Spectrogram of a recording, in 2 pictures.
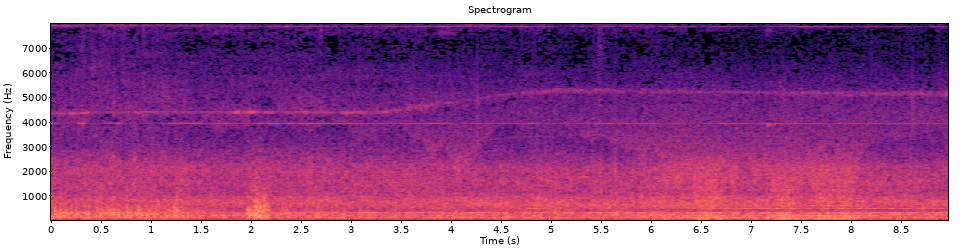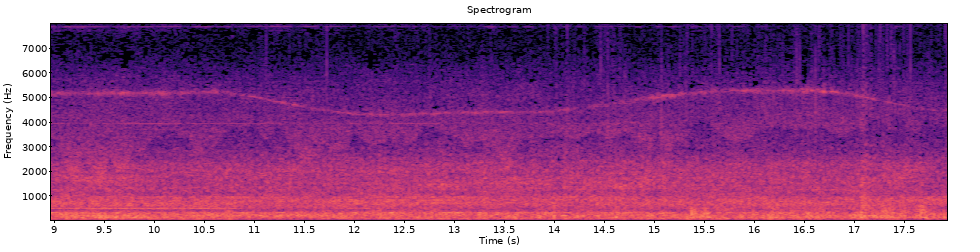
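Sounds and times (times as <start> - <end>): faint wavering high tone: 0.0 - 17.9
train rumbling on track: 0.0 - 17.9.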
